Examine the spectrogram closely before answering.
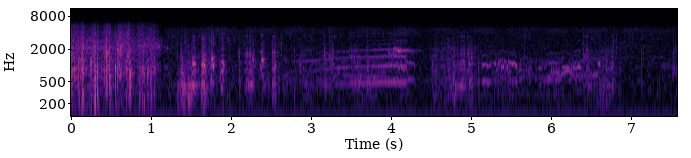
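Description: Chickens clucking in a barn, a handful of separate calls with one longer rising call near the middle. The first second holds a short burst of crackling clatter.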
